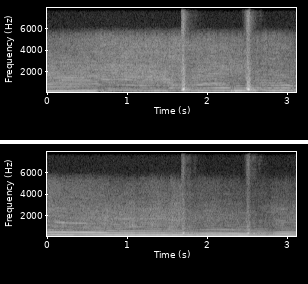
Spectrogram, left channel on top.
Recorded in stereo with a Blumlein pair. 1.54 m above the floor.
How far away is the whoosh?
About 1.0 m.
